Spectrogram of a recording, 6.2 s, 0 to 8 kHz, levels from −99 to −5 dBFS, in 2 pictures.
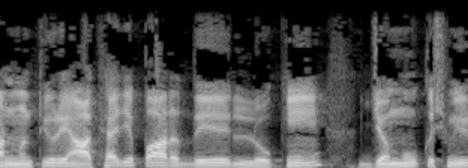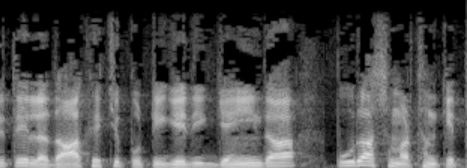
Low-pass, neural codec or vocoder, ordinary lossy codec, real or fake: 7.2 kHz; none; none; real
